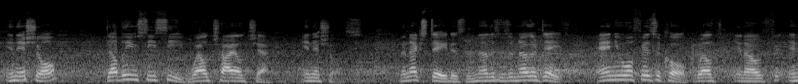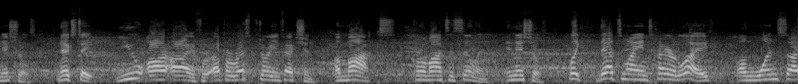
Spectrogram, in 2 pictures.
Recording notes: It’s an Interview in Action live from CHIME’s Fall Forum.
